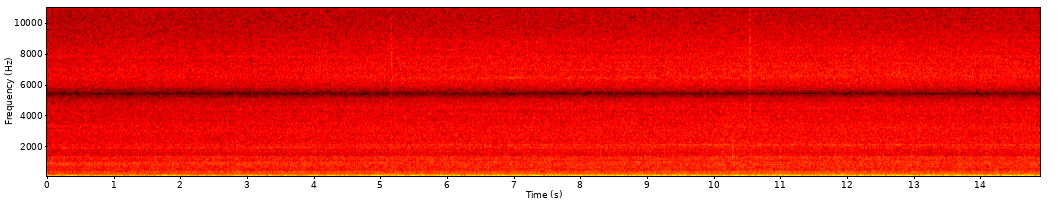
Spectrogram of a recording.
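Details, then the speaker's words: Westinghouse two-stage gas furnace with variable-speed blower, after burner shutoff: deep, smooth, steady fan rumble with no rattles or scraping as it settles to low speed; blower running normally. "now the furnace just turned off and now the fan is just running and the fence will eventually start to go in its slower sorry go into a slower speed you can hear it smooth running"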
